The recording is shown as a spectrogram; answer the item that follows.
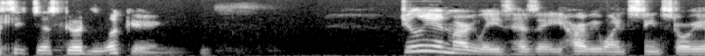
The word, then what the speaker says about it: Margulies: also in the news julianna margulies of margulies i believe is how you say her name of The Good Wife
